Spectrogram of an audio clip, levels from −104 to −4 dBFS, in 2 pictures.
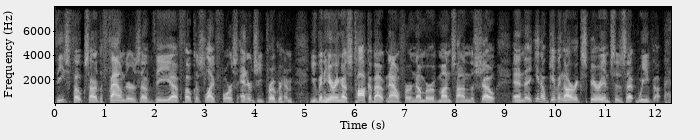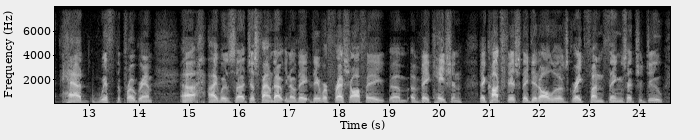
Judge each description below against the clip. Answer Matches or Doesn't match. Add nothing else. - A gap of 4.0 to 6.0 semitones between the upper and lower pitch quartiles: Doesn't match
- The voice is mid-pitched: Doesn't match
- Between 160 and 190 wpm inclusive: Matches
